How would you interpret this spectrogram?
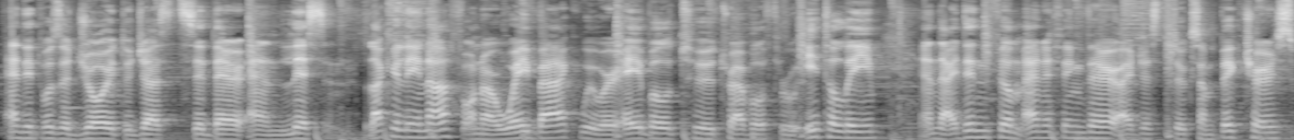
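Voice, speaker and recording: A young man from Romania, whose first language is Romanian, tells his language-learning story in a scripted vlog voice-over. His delivery is measured and articulate, and it sits at an ordinary middle pitch for a man. Soft instrumental music plays faintly behind him.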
